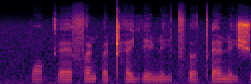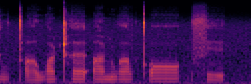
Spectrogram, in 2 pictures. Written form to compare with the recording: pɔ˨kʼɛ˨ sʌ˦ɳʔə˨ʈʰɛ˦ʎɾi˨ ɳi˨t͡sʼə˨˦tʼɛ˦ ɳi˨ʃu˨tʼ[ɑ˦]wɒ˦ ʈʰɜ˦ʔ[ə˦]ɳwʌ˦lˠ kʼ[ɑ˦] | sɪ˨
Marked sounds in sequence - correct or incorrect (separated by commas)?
incorrect, incorrect, incorrect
